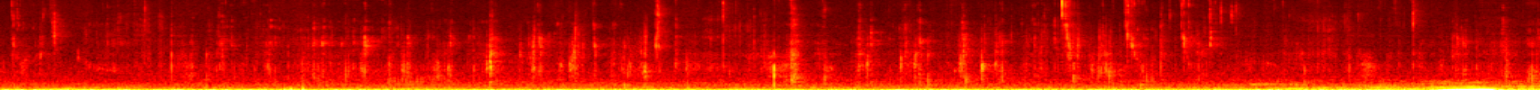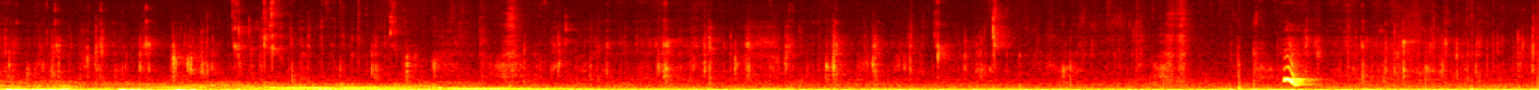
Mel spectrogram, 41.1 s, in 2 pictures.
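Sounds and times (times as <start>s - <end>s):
biting and chewing food: 0.0s - 41.0s.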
